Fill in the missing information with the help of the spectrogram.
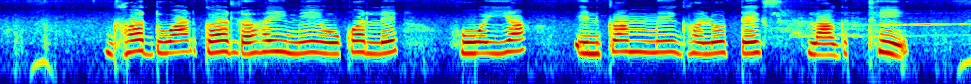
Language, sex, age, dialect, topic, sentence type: Chhattisgarhi, female, 18-24, Northern/Bhandar, banking, statement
